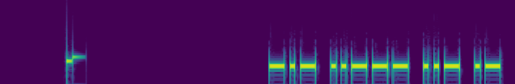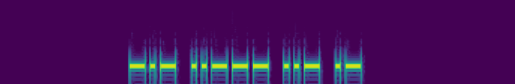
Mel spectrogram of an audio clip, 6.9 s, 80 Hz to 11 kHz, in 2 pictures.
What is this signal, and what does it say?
Morse code, heard as a keyed tone, about 34 wpm, 700 Hz. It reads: K2UA K2UA
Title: Easy Call Signs Repeated 2x - 35wpm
